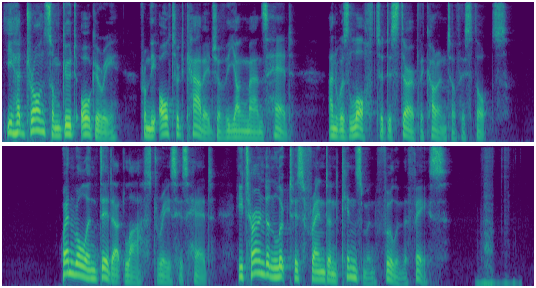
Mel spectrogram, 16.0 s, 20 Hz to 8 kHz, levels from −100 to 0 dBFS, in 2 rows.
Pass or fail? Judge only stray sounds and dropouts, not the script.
fail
